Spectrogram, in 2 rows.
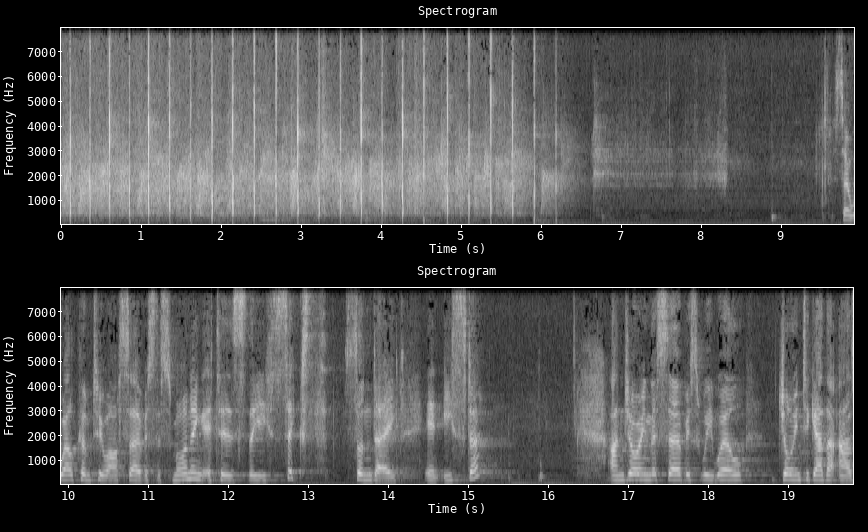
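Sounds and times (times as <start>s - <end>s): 
round of applause: 0.0s - 6.5s
speech: 9.8s - 15.3s, 16.8s - 19.8s.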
